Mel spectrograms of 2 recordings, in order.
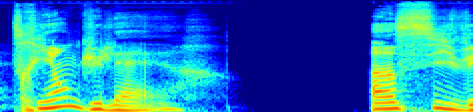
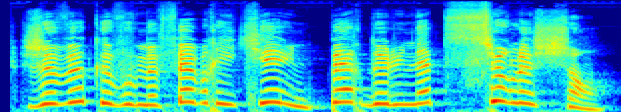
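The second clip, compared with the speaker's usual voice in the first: demanding mole; 11 semitones higher than usual. Acted.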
